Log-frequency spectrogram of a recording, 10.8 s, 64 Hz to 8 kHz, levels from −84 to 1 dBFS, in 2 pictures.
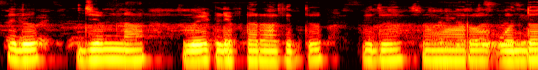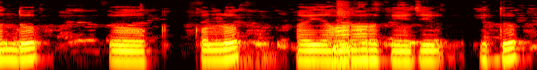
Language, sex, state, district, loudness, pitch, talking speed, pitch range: Kannada, male, Karnataka, Dharwad, -19 LUFS, 125 Hz, 70 wpm, 125-135 Hz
